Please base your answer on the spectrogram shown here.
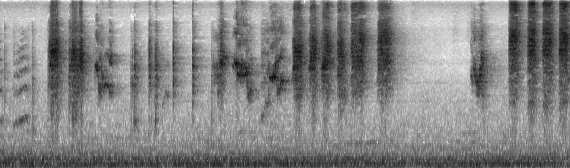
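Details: Happy budgerigars chirp in rapid, scratchy bursts of high twittering notes.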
